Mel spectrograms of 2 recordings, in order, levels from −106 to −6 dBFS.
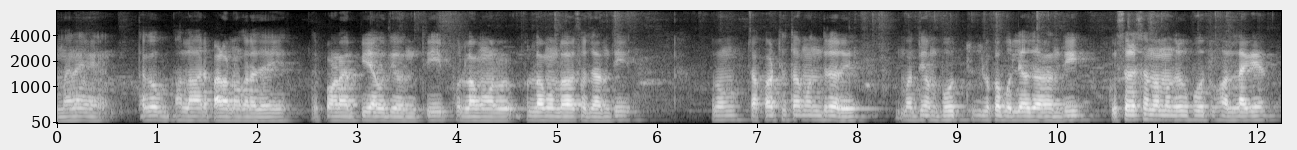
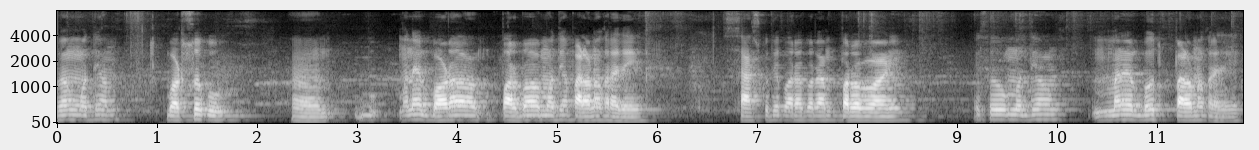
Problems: low volume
